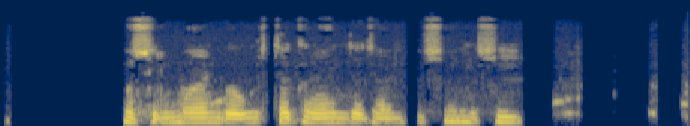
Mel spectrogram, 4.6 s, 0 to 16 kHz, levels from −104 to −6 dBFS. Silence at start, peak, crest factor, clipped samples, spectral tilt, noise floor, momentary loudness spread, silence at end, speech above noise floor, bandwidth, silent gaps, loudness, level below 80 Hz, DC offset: 0.85 s; -6 dBFS; 18 dB; under 0.1%; -5 dB/octave; under -90 dBFS; 12 LU; 0 s; over 69 dB; 9.6 kHz; 2.73-2.78 s, 3.51-3.69 s, 3.90-4.33 s, 4.41-4.54 s; -22 LUFS; -60 dBFS; under 0.1%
